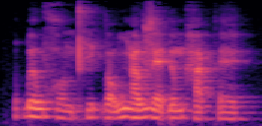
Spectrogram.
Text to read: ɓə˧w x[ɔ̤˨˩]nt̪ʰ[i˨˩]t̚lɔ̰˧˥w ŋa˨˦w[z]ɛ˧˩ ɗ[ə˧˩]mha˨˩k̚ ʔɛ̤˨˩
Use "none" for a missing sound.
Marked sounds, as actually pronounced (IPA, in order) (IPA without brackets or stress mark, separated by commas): ɔ̤˨˩, i˨˩, z, ə˨˦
